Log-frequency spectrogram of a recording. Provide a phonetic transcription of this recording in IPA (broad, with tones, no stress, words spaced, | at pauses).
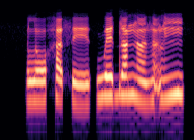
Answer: lɔ˨hä̰˦˨θe˨ | wɛ˦dä˦ ŋã˨zã˦˨lĩ˦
